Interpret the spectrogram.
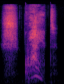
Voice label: Global Quiet, Female; Female 02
